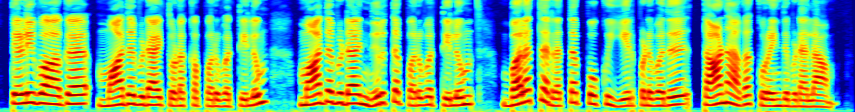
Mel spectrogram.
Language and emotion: Tamil, neutral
